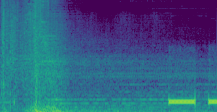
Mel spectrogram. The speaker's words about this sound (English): One ring. Two rings.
